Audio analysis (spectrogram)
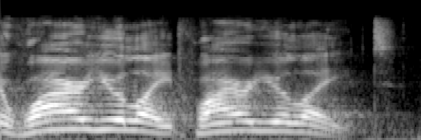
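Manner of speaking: scolding boss. Retold or imitated. Boss scolding late secretary.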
